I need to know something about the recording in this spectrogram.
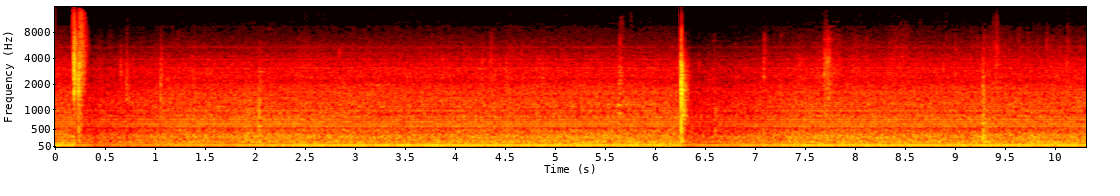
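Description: A plastic Coca-Cola bottle twisted open with a short hiss of escaping gas, then a single sharp knock about six seconds later as a glass jar is set down on the table, over a steady low background hum.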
